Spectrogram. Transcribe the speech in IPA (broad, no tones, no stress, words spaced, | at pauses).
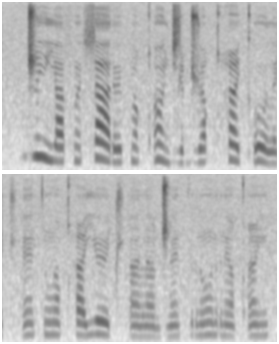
ɖ͡ʐĩjafə̃ ɬaɾøpũ qʼũd͡ʑəɖ͡ʐy qʰi kʼolət͡ʃʼɛ̃ tũqʰi jøt͡ʃʼãlãɖ͡ʐɛ̃ krõrɛ̃ qʼĩ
